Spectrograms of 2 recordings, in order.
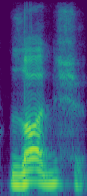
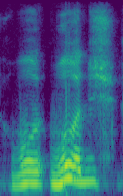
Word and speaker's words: Łódź: Andrew, we're going to go to what Jews pronounce as Lodge, Wudge. Wudge? Oh, sorry. Wudge is the pronunciation in Polish, I believe.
